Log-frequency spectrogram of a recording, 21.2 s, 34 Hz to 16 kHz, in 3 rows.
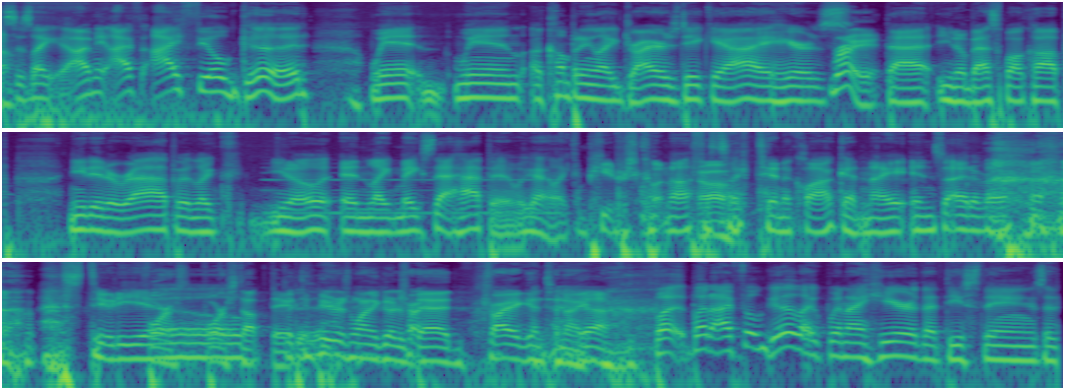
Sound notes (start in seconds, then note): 8.8 alarm tone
